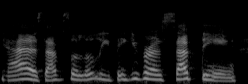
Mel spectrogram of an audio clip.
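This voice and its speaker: A woman's voice: on the high side, a little fast, fairly bright tone, dry recording, studio quality. A woman hosting a podcast, laid-back, joking and self-mocking in casual chat. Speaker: podcast host.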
